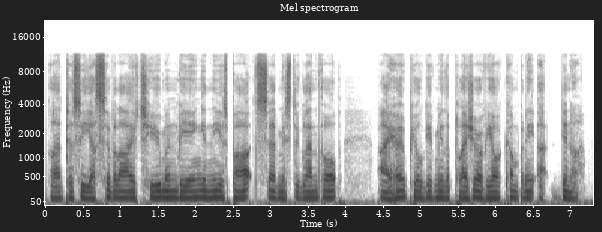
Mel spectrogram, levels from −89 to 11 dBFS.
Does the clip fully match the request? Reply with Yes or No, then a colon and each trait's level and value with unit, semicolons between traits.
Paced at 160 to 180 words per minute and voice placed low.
No: fast, 205 wpm; low, 100 Hz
